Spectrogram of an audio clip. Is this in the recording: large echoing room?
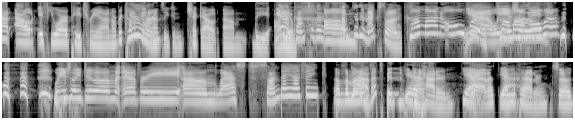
no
